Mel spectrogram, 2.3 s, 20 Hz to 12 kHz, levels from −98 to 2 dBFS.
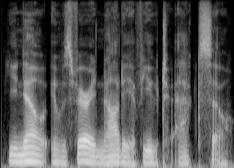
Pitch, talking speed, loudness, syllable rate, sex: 95 Hz, 280 wpm, -19 LUFS, 6.1 syllables/s, male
